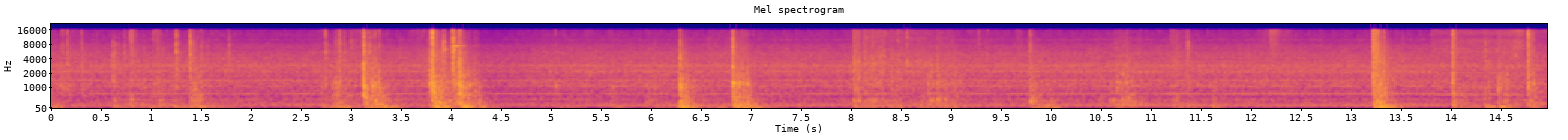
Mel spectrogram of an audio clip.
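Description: A garbage truck engine idles with a steady hum.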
